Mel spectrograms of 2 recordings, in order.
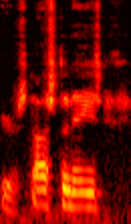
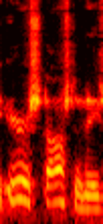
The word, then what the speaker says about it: Eratosthenes: plane and spherical trigonometry, Eratosthenes, work on your pronunciation, Eratosthenes, who calculated the Earth's circumference.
